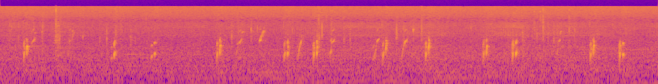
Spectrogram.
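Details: Red golden pheasants calling while being fed: short sharp chirps and clicks rising in pitch, scattered irregularly across the recording, over a steady background hiss.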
